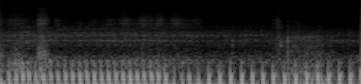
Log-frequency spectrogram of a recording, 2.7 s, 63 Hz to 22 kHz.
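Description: A 2015 Honda CB300F motorcycle idling close by, its steady low engine pulse running throughout with a brief clatter partway through.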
